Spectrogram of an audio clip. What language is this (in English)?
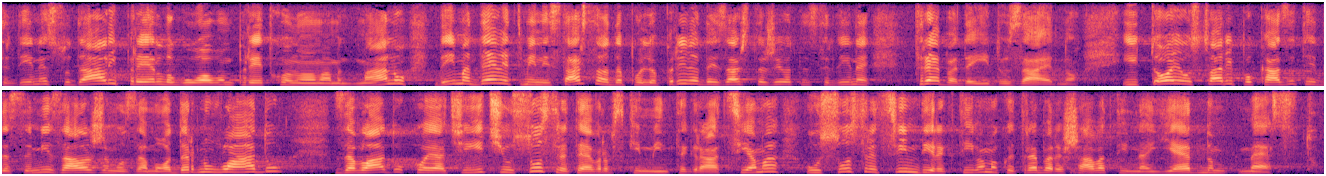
Serbian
